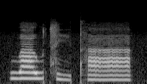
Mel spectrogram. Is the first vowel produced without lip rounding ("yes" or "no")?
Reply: yes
